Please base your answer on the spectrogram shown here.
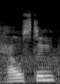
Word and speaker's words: Houston: Georgia has a county called Houston, but we pronounce it as Houston.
